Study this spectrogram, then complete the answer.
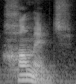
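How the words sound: It is said with an English pronunciation. "In English we say homage"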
